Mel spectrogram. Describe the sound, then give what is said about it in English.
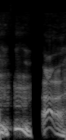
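A voice imitates a little cough: three short, throaty, voiced bursts in quick succession, fairly loud, the last one slightly longer and rising then falling in pitch. “He stands up, looks around at his surroundings, gives a little cough.”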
